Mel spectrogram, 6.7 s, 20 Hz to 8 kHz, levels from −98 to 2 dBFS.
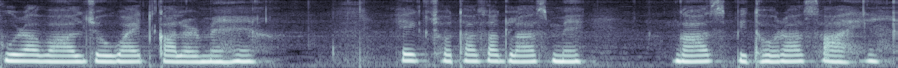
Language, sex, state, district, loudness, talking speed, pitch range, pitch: Hindi, female, Arunachal Pradesh, Lower Dibang Valley, -13 LUFS, 150 wpm, 225-240 Hz, 230 Hz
